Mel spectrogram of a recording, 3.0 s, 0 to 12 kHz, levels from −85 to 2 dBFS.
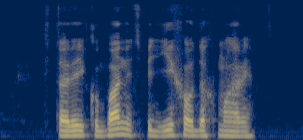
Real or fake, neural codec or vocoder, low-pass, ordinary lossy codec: fake; autoencoder, 48 kHz, 128 numbers a frame, DAC-VAE, trained on Japanese speech; 10.8 kHz; MP3, 64 kbps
